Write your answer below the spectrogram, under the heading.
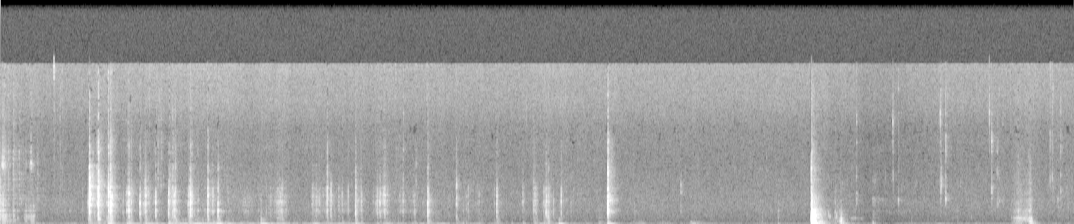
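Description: Small clicks and taps from a glass and a plastic soda bottle being handled on a table, with one sharp knock about ten seconds in and a smaller one near the end. A low steady hum runs underneath.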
